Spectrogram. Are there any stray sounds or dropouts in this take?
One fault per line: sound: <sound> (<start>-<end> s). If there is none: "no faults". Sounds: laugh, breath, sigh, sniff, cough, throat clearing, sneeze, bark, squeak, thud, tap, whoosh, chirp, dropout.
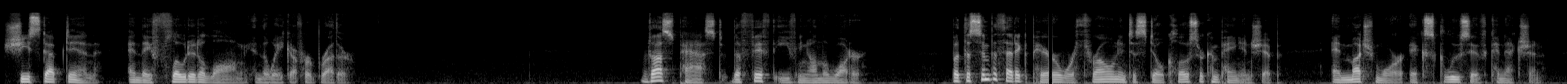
sound: dropout (10.5-10.5 s)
